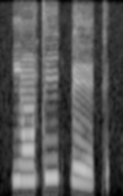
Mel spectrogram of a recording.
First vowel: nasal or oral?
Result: nasal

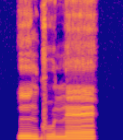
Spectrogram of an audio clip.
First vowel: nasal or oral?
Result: nasal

